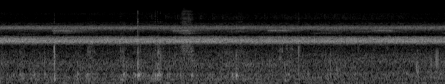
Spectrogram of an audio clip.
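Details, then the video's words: Cicadas calling back and forth in woods at the top of the switchbacks on 1 September 2014, a steady unbroken buzzing drone with a fainter higher shimmering tone above it, plus scattered soft clicks. "Cicadas Yammering At Each Other"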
